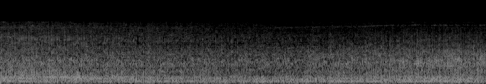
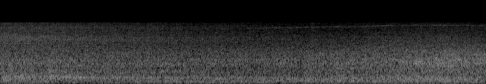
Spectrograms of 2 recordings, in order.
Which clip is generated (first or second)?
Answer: first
